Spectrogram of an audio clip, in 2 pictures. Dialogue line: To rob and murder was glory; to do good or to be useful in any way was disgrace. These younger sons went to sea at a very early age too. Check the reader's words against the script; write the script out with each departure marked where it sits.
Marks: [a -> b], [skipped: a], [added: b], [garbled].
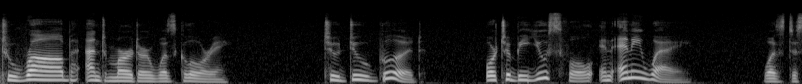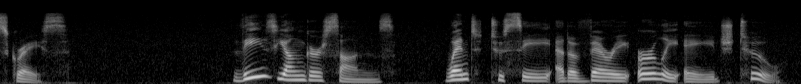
To rob and murder was glory; to do good or to be useful in any way was disgrace. These younger sons went to sea at a very early age too.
